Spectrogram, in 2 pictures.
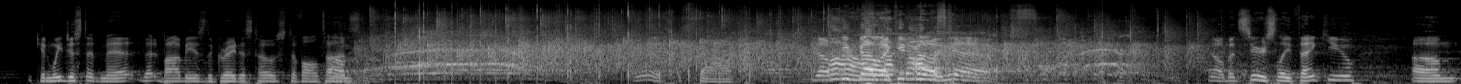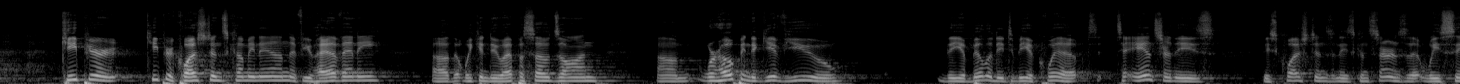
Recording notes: in front of a live audience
